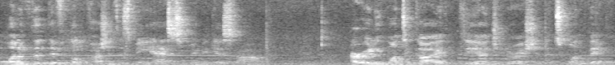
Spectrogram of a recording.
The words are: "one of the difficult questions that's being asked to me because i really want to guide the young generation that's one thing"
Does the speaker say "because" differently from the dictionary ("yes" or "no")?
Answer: yes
